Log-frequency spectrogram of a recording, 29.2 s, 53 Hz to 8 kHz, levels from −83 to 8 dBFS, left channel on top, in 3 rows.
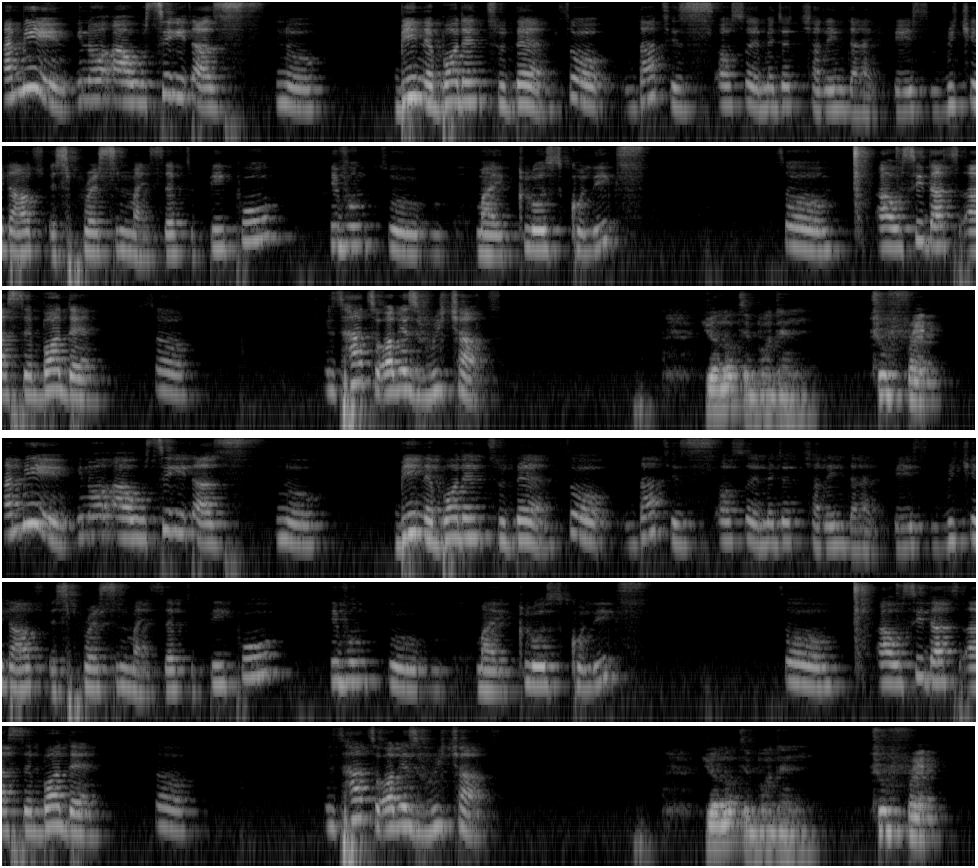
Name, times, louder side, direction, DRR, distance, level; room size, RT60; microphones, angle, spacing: voice 1, 0.0-2.4 2.7-3.1 3.9-6.0 6.2-11.5 11.8-12.4 13.0-14.1 14.5-16.1 17.6-20.4 21.0-21.3 22.7-24.3, left 2 dB, 75° left, 2.4 m, -35 dB
voice 2, 26.1-27.5 28.2-28.7, equal, 35° left, 2.5 m, -34 dB
16.0 x 13.0 x 2.2 m
head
